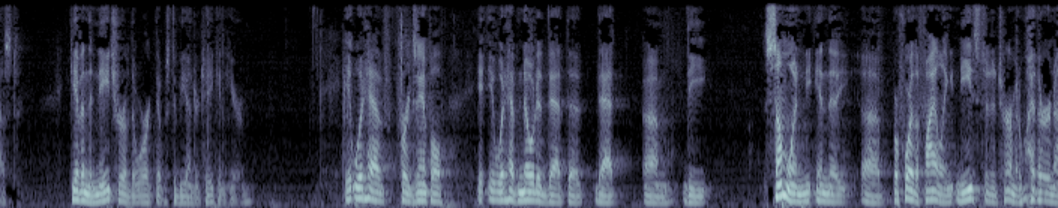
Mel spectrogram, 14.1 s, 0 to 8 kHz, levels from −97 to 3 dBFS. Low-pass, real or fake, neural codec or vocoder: 7.2 kHz; real; none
